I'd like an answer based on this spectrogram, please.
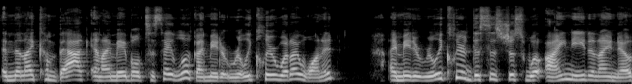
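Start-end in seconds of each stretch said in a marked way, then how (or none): none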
